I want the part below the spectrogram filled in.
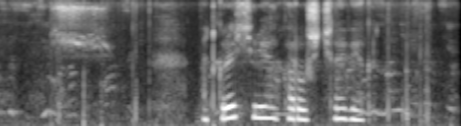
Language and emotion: Russian, neutral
